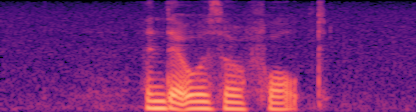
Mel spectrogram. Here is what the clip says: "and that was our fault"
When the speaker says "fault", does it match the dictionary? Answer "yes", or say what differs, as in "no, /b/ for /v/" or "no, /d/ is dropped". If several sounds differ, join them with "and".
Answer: yes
